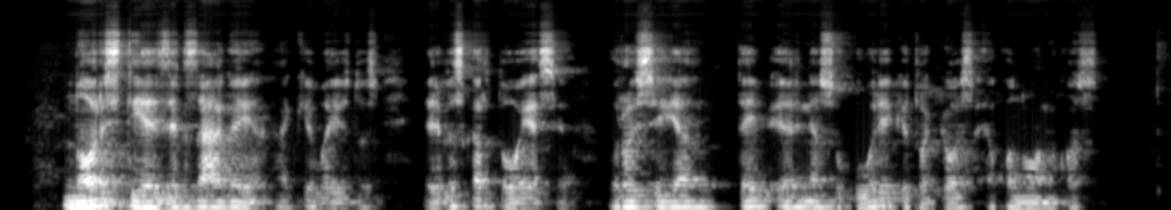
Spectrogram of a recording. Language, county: Lithuanian, Tauragė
